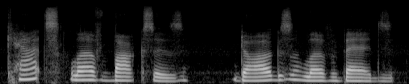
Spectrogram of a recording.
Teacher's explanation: the word cats is the only word with an S sound in that sentence the rest are all pronounced as a Z sound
